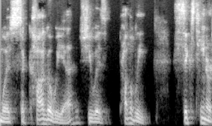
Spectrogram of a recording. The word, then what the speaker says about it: Sacagawea: Most most famously is a teenage Native American nursing mother named Sacagawea. We we we learned her name as Sacajawea in high school.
